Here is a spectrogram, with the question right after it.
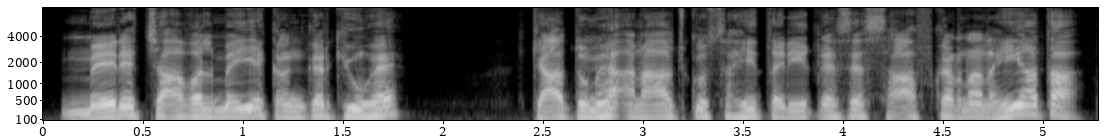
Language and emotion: Urdu, angry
